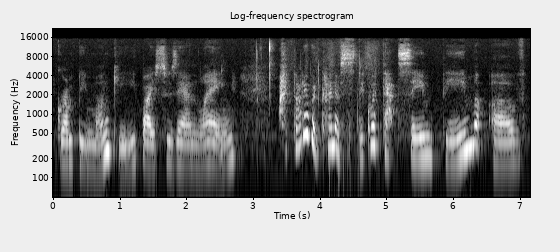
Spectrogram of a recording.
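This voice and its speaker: A woman reading a picture book aloud to children like a school teacher, pausing to explain things and ask questions. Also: medium pitch, warm tone. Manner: instructive, asks listeners questions. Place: home basement by a fire.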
